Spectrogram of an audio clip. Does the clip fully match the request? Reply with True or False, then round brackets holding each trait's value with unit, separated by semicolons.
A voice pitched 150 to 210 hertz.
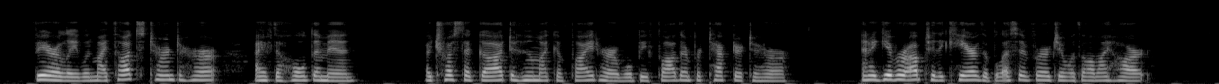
True (190 Hz)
